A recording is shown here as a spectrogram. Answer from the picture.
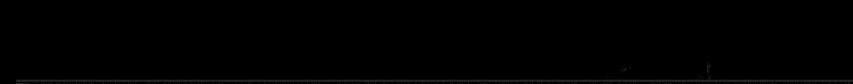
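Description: Faint steady buzzing hum at one unchanging pitch with overtones. Faint rustling noises come in over it in the last two seconds.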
